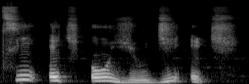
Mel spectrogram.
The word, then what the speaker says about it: though: that when you pronounce them is just one syllable. I used to give this example. T H O U G H T H O U G H.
